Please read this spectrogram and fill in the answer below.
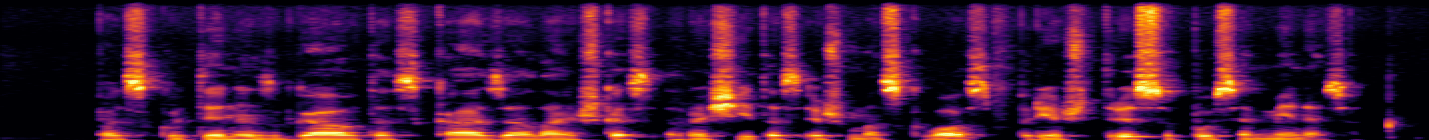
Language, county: Lithuanian, Kaunas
